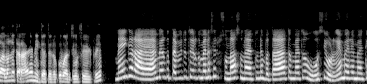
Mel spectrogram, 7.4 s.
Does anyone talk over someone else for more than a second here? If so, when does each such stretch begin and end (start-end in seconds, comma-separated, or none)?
none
